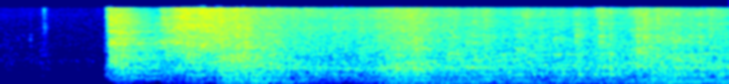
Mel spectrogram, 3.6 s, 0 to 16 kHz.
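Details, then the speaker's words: 1977 Pontiac Firebird Formula engine just installed, started with no antifreeze: quick catch on first crank, then steady even idle, no misses or knocks; charging and oil pressure present; normal start and idle. "Don't sound bad there."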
